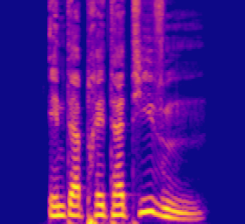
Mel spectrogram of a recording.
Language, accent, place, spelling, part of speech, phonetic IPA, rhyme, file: German, Germany, Berlin, interpretativem, adjective, [ɪntɐpʁetaˈtiːvm̩], -iːvm̩, De-interpretativem.ogg
- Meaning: strong dative masculine/neuter singular of interpretativ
